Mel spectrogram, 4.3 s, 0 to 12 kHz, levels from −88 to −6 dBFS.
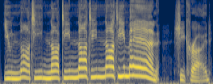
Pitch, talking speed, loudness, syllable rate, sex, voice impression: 275 Hz, 115 wpm, -14 LUFS, 3.1 syllables/s, female, feminine, very adult-like, slightly clear, intellectual, slightly elegant, slightly sweet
